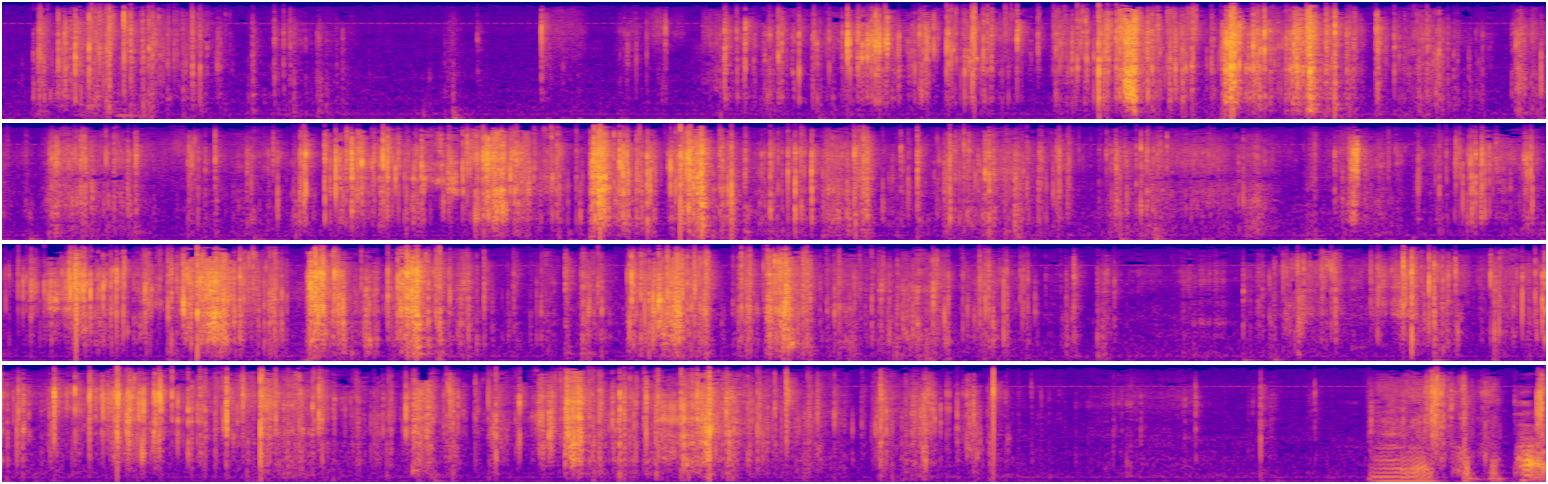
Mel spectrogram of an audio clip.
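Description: Foil trading-card pack wrappers crinkling and tearing as packs are handled and opened, in irregular bursts with short pauses between them.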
